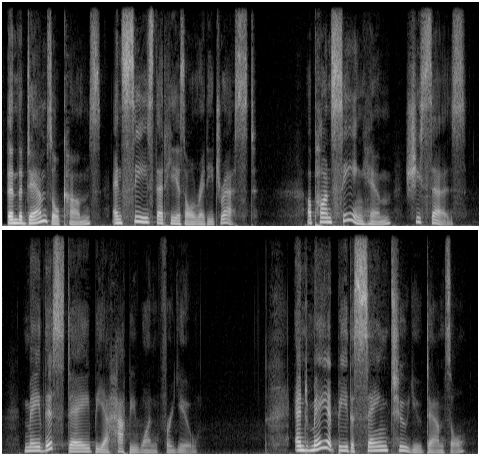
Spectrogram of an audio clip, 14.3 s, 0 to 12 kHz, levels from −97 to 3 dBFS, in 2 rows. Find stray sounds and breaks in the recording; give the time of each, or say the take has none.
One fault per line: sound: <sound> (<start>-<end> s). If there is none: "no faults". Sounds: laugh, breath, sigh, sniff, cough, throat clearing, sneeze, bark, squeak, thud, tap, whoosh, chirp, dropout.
no faults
